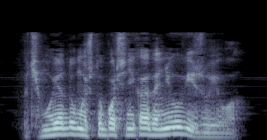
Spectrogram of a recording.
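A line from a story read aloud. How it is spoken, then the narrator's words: Muttering from behind. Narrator (Russian): Сзади забормотал вице-президент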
